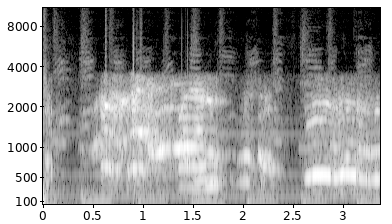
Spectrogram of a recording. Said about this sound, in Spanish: A ver, no me, no me escucha nada porque está un niño llorando por ahí. A ver, que no llore el niño porque si no, no nos escucha nada.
